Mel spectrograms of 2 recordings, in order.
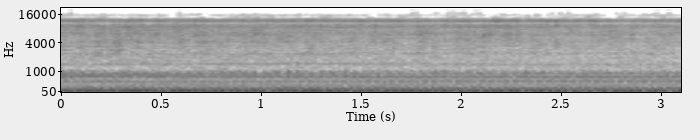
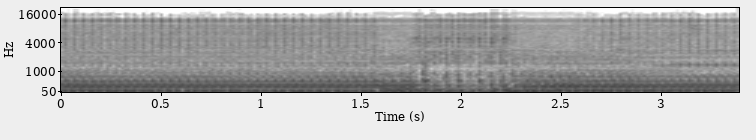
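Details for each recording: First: New SEAFLO water pump replacing a loud original in a caravan RV, microphone near the pump with tap on: steady, low, even hum with faint whir, no knocking or surging; much quieter, improving as it bleeds. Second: Caravan's original 12V water pump, to be replaced with a SEAFLO quiet pump: harsh buzzing hum with a fast hammering pulse that briefly stutters twice; excessively loud, knocking pump.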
